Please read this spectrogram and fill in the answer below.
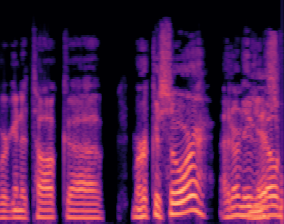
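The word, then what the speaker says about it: Mercosur: And we're going to talk uh Merkasaur. I don't even know if I'm pronouncing Merkasaur. Yes, Merkasur.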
